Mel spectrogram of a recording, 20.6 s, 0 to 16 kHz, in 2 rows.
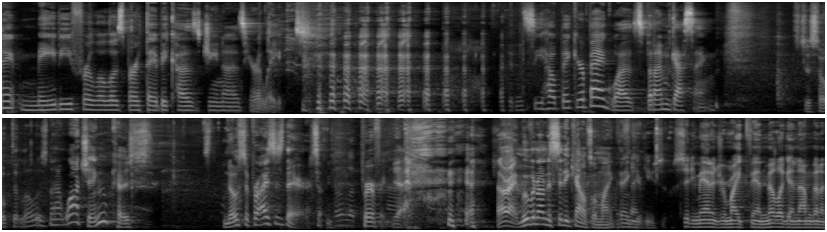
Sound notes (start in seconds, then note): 3.3 laughs; 15.2 chuckles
